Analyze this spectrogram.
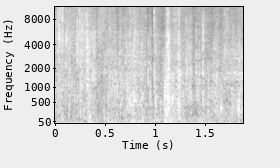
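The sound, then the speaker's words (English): Paper crinkling as a Christmas package is unwrapped, a loud, continuous rustle with sharper crackling bursts throughout and no talking. “Let's unwrap this first package and see what we have.”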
